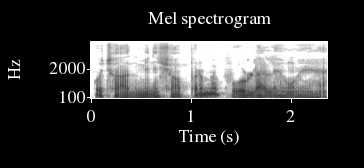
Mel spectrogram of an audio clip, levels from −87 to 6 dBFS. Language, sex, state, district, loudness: Hindi, male, Delhi, New Delhi, -19 LUFS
